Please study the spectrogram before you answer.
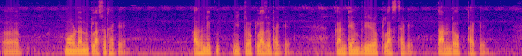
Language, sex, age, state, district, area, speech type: Assamese, male, 18-30, Assam, Goalpara, rural, spontaneous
